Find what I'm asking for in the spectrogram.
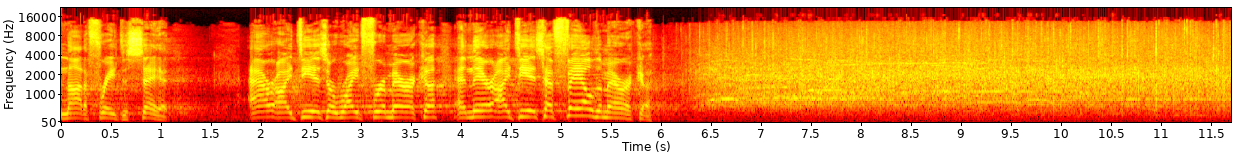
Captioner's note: applause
